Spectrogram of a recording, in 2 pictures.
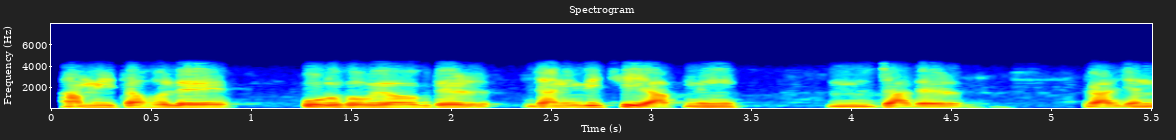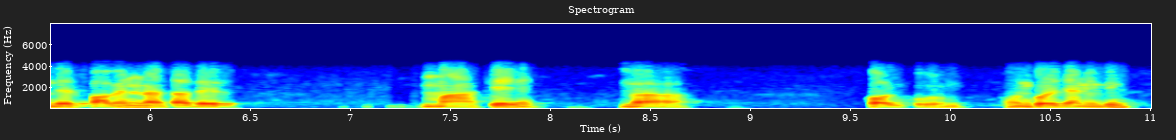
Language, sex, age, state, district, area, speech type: Bengali, male, 30-45, West Bengal, Paschim Bardhaman, urban, conversation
